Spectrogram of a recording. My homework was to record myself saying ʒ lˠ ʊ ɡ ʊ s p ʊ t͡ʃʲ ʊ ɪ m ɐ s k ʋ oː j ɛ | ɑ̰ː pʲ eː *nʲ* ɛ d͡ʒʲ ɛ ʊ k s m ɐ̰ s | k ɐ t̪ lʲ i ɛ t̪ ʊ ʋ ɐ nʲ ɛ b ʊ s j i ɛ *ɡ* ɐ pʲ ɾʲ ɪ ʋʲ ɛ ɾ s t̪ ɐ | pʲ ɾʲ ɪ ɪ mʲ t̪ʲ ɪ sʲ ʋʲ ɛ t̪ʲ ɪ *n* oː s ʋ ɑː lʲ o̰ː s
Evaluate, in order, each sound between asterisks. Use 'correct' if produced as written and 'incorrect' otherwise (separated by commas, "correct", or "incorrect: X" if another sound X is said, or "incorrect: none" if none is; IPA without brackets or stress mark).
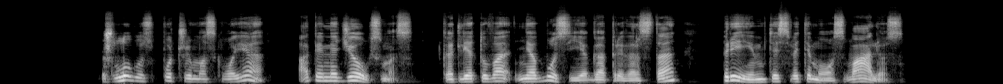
incorrect: mʲ, correct, incorrect: m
